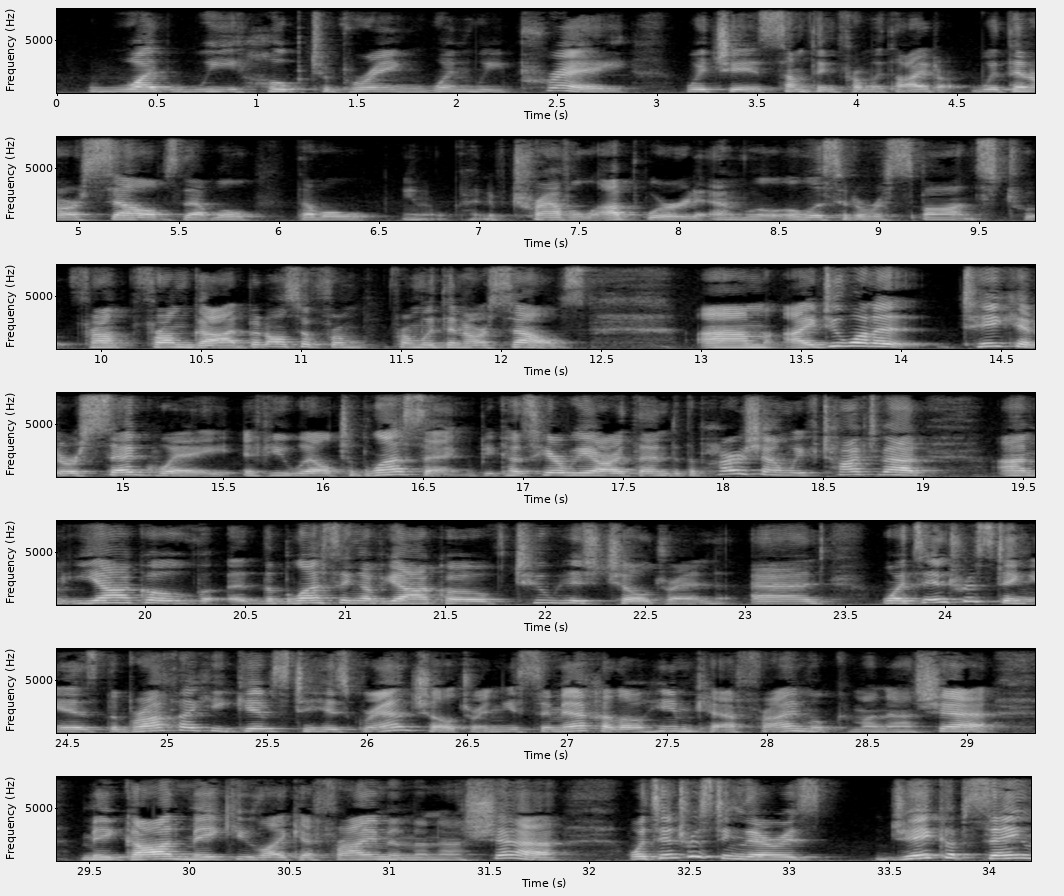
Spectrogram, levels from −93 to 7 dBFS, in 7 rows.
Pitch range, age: 180-225 Hz, 40-59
